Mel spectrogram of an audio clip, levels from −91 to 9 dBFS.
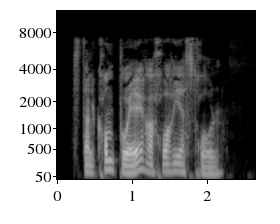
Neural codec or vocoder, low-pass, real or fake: none; 7.2 kHz; real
